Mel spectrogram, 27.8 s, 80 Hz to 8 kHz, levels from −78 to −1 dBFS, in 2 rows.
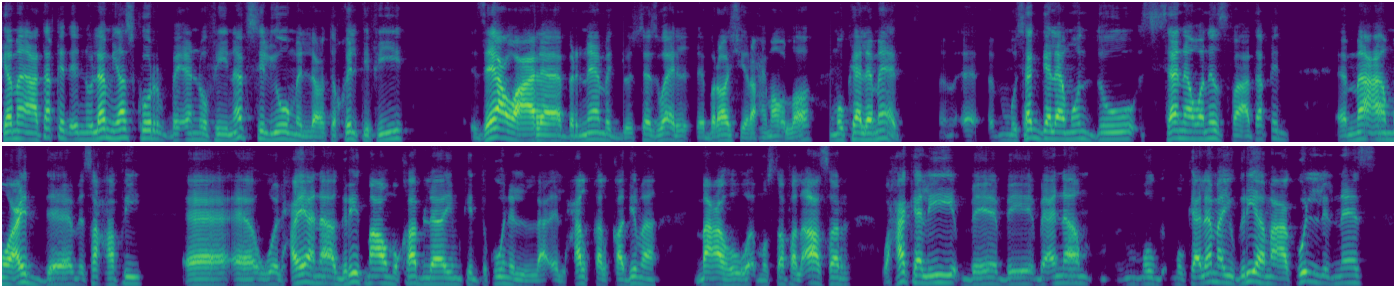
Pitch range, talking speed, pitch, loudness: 130-165 Hz, 105 wpm, 145 Hz, -23 LUFS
